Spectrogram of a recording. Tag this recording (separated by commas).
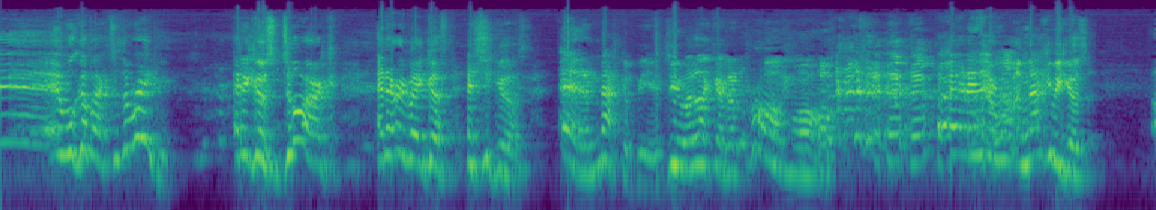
inside a small room, Speech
